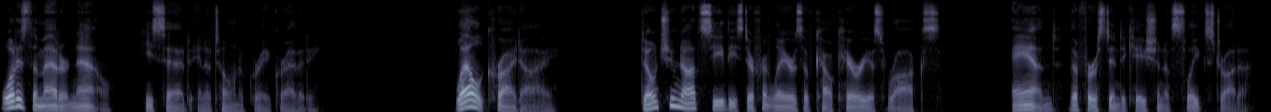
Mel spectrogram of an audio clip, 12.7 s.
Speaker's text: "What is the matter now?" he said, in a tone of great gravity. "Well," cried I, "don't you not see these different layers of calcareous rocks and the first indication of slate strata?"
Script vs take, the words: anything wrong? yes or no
no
